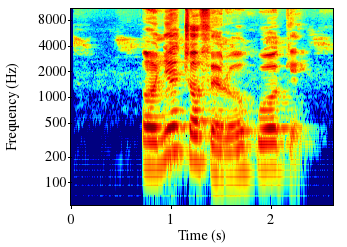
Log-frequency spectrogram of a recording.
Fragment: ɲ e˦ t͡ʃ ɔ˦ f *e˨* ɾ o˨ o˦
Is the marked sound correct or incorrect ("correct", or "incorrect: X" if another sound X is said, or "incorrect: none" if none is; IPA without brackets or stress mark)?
correct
